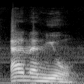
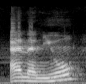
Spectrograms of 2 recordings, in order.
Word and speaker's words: agneau: بعد كده في ابنهم بقى اسمه انانيو، انانيو اللي هو الخروف الصغير، اسمه ايه؟ انانيو، انانيو. وخلي بالي ان هنا الجي ne se prononce pas، ما بنطقش الجي، يبقى هنا انانيو اللي هو الخروف الصغير.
